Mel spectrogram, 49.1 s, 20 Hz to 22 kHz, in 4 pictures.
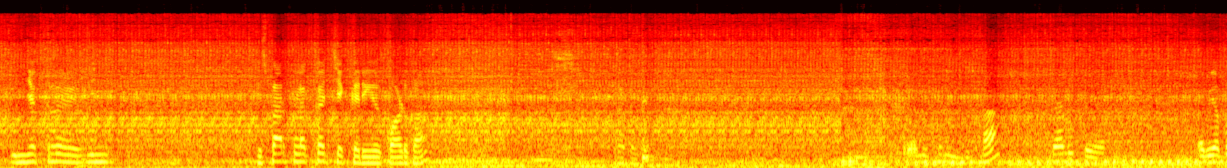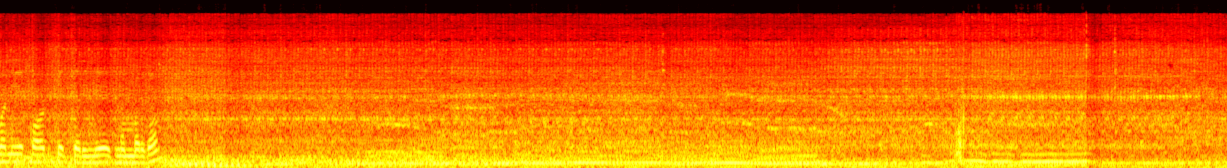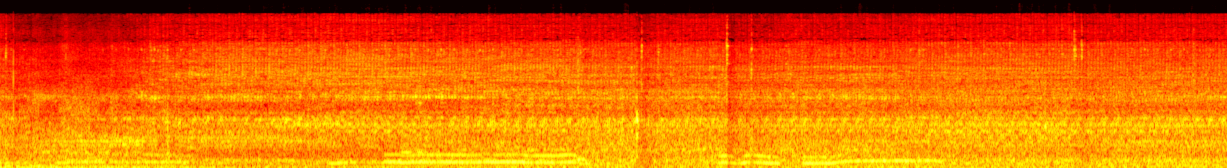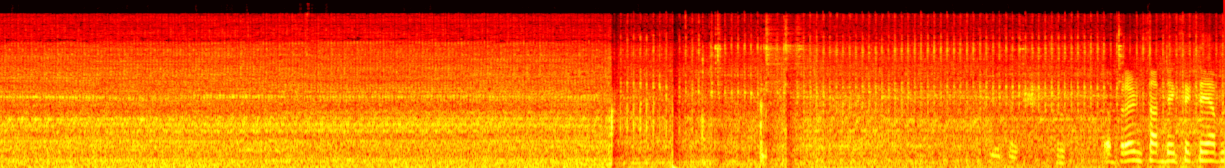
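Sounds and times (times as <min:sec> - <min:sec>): car engine idling unevenly: 0:00.0 - 0:49.0
low hum: 0:14.1 - 0:34.4
sharp clicks: 0:35.0 - 0:35.5, 0:42.9 - 0:49.0.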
